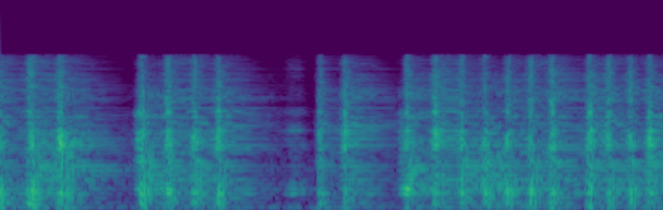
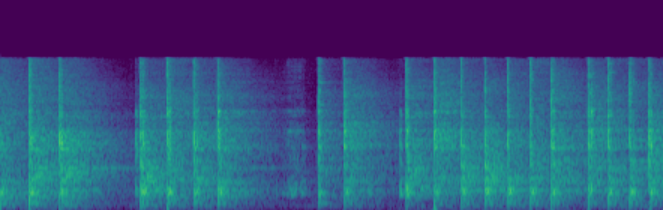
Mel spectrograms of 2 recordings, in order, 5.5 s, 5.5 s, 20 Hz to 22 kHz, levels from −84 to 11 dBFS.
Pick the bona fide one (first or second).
second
